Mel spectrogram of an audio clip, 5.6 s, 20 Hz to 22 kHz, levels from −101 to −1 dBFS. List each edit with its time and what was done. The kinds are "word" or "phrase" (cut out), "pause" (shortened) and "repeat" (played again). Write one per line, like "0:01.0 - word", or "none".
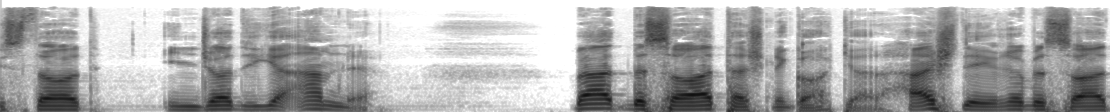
none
